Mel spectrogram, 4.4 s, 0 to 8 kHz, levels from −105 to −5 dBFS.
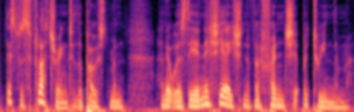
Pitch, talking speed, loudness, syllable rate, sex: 105 Hz, 215 wpm, -20 LUFS, 6.2 syllables/s, male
